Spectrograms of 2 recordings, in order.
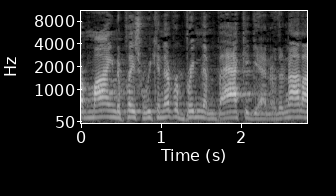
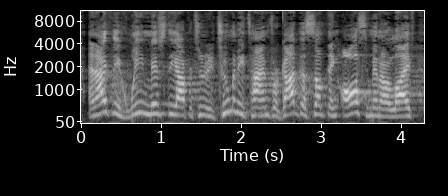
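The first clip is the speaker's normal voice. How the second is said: louder, raised preaching voice; impassioned sermon delivery; full-force preaching; 5 semitones higher, 8 dB louder than usual. Acted. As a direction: preach it out to the room.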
